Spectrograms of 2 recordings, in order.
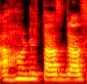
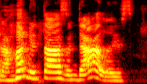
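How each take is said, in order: First: Said in the usual way. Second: Louder, incredulous echo; mock disbelief. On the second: [name] questioning Randall's offer, mock disbelief. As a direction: repeat the sum as an astonished question.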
